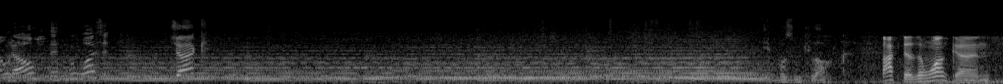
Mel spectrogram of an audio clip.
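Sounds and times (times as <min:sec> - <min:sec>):
speech: 0:00.1 - 0:02.6, 0:07.8 - 0:10.0
heavy rain falling: 0:02.8 - 0:08.4.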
